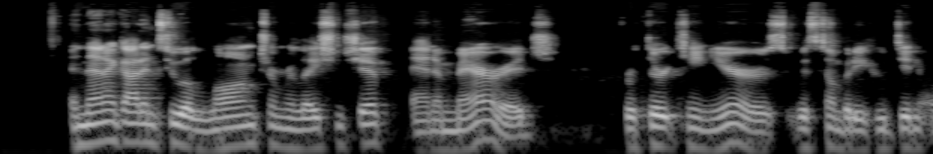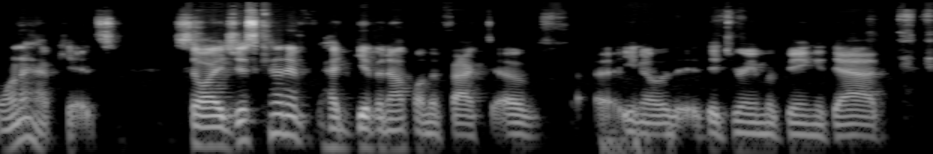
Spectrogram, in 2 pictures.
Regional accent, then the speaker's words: Idaho, United States; Growing up in Northern Idaho, very poor, I didn't have a lot

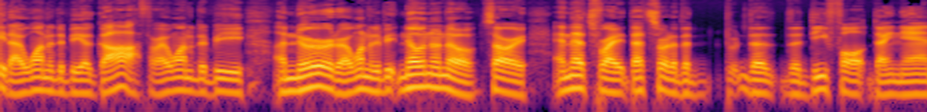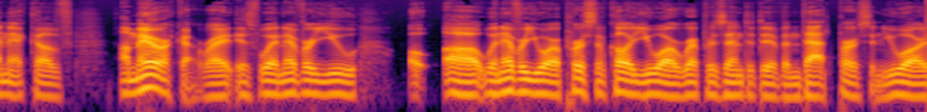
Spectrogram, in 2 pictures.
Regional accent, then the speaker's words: Oakland, California, United States; So anyway, that's my personal interaction with people of color is growing up in Oakland, the cool kids were all black.

